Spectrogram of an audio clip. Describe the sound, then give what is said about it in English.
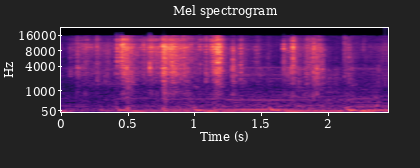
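Newspaper (the Daily) used as wrapping on a birthday present being torn open, a steady run of crinkly, crackling rips and rustles lasting a couple of seconds, with no one talking. “I also didn't have wrapping paper, so I used newspaper.”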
